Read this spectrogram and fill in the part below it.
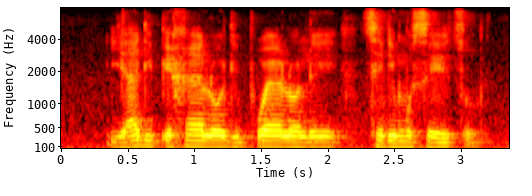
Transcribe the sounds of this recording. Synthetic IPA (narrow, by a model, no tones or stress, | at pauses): jadipʼiχɛlɔdipʼʊɛlɔlɪt͡sʰedimʊseːt͡sʼɔ̰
